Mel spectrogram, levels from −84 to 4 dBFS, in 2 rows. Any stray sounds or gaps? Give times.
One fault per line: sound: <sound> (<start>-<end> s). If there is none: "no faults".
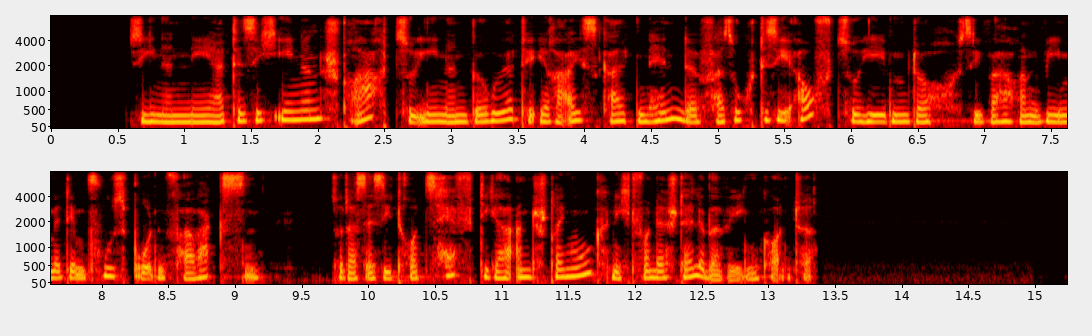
no faults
